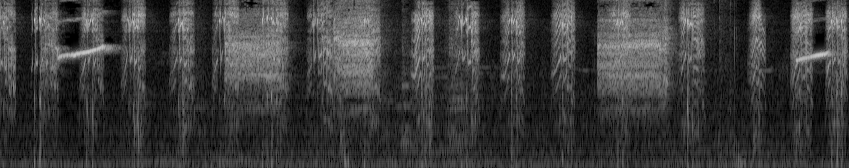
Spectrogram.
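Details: Oriental magpie-robins in breeding condition, both sexes, a lure sound for wild birds: grating high bursts and extended hissy churrs in irregular rhythm, opening and ending with a rising thin whistle.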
